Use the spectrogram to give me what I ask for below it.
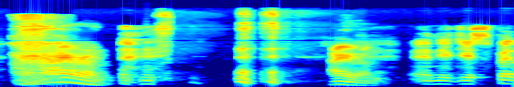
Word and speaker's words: Hiram: I think maybe it's more like Hiram. I can't do the guttural thing.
